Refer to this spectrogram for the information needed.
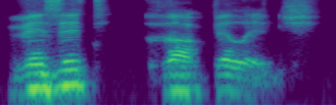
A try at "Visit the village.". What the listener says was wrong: Great.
